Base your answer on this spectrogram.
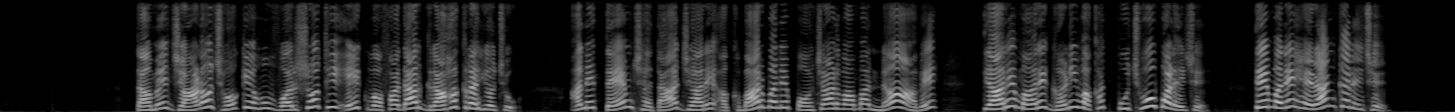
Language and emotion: Gujarati, angry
